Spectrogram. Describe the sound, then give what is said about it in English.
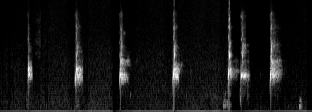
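A series of about seven sharp, popping bubble clucks made on a turkey call, each with a quick bubbly rattle, spaced roughly a second apart with a couple doubled up near the end. “And this is a bubble cluck. This is a cluck, another one, but this is everyone asks me about how to do this call.”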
